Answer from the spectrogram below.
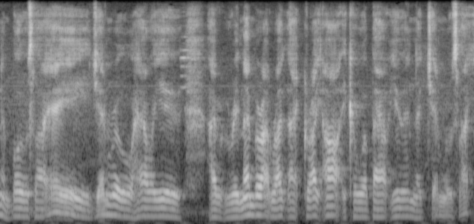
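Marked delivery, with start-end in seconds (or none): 0.7-6.1 loud, raised voice, imitating a keen flatterer; effusive greeting. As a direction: play up the glad-to-see-you act. Boyle greets the general back.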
